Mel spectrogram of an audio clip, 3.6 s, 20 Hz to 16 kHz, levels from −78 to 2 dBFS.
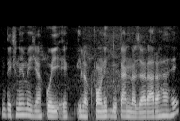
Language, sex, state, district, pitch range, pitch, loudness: Hindi, male, West Bengal, Alipurduar, 115-130 Hz, 120 Hz, -19 LUFS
